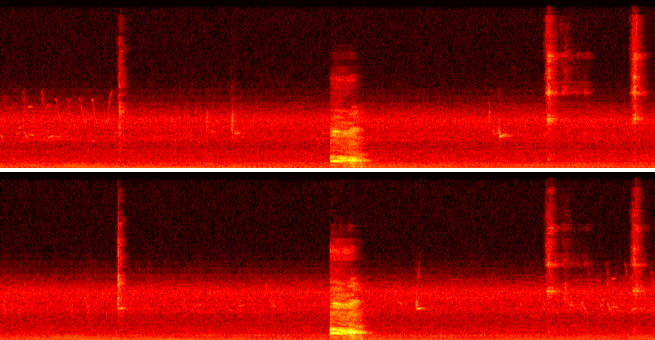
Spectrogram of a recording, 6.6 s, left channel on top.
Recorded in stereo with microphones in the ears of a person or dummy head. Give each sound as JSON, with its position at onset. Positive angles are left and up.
{"t": 1.2, "sound": "cutlery clinking", "side_deg": -85, "distance_m": 5.0}
{"t": 3.3, "sound": "a shout", "side_deg": -35, "distance_m": 0.9}
{"t": 5.5, "sound": "a rattle", "side_deg": -5, "distance_m": 1.3}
